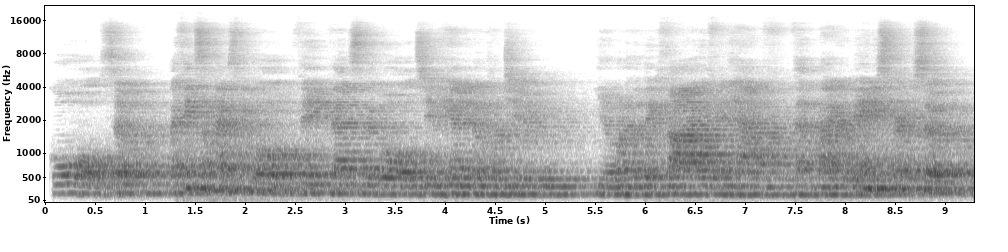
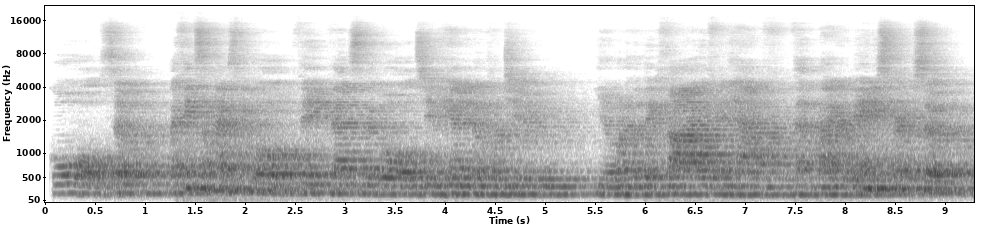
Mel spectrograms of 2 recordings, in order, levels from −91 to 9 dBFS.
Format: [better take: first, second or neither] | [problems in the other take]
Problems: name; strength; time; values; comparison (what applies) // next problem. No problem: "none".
neither | room echo; strong; dies away in 2.7 s; the same in both // off-mic speech; far; the same in both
